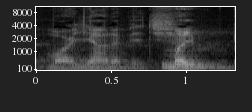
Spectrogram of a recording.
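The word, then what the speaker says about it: Marjanović: Marjanovic.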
